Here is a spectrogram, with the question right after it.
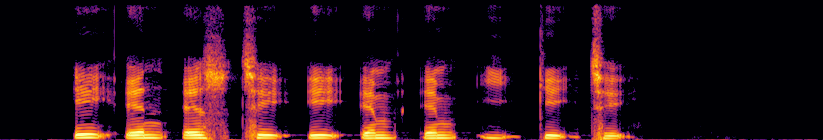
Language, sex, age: Danish, male, 25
